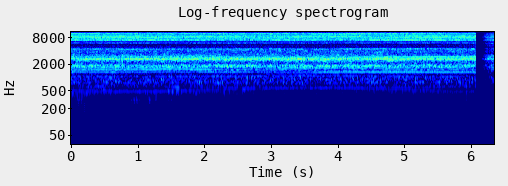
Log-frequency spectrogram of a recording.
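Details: Nebulizer compressor used for steam therapy of a baby's productive cough: steady high-pitched mechanical whir and hiss running continuously, then abruptly cut off.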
